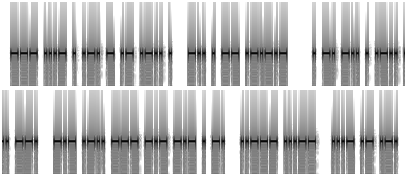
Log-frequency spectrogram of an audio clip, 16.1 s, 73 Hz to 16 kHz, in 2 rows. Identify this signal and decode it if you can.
Morse code, heard as a keyed tone, about 25 wpm, 600 Hz. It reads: OVERTALE DEM. ENDELIG KLOKKEN 23 VAR
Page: Ferie 25 wpm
